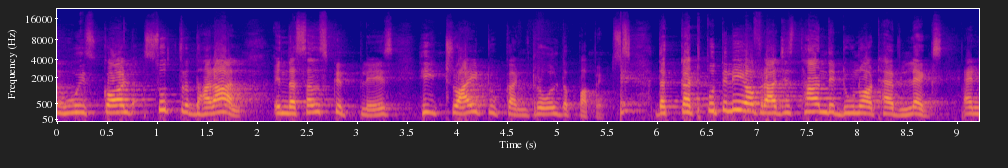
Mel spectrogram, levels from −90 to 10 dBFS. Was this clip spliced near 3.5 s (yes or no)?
no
